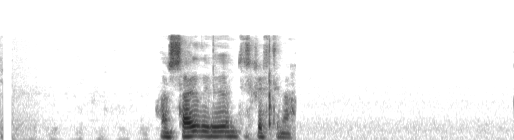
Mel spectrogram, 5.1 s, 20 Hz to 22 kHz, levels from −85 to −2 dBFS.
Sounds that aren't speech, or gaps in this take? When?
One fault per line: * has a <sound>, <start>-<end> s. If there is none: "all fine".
all fine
